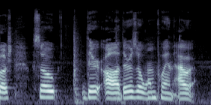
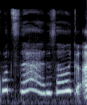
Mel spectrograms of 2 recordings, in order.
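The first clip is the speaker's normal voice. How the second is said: high puzzled questions; high and baffled. Retold or imitated. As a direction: ask like a confused kid. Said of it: "I'm like".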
